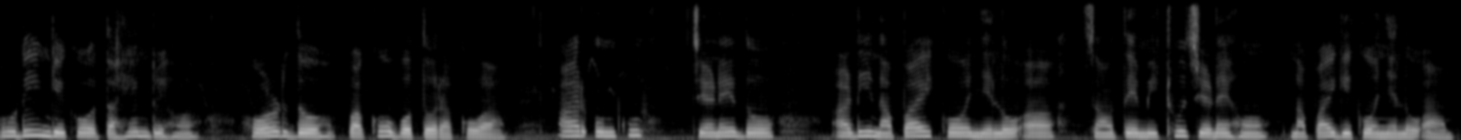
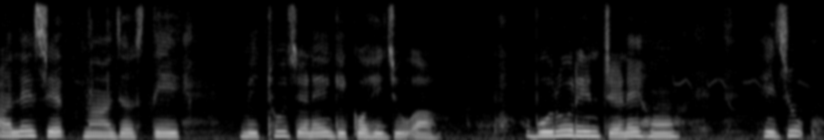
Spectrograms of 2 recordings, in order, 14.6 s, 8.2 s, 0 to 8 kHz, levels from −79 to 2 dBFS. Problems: none marked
